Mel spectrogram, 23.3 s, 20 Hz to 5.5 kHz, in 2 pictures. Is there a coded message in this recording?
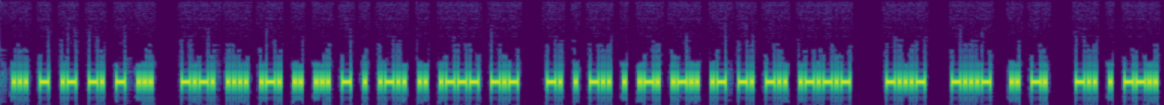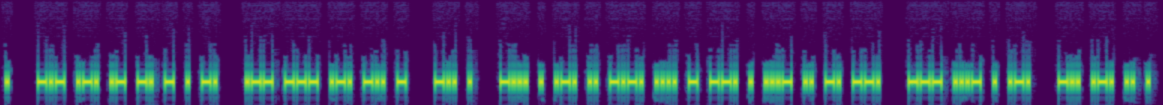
Yes: Morse code from 0.1 to 23.1 s, heard as a keyed tone, about 40 wpm, spaced as for 35 wpm, 600 Hz. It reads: STANTS CHRISTELIJK NEDERLAND. <BT> <BT> IN DEZE KRANTEN WORDT DE BERICHTGEVING OVER DRIE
